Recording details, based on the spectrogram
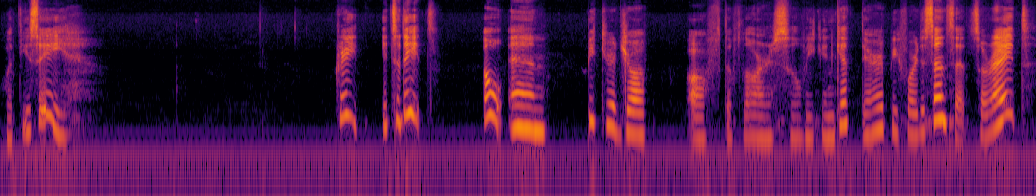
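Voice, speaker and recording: A woman's voice: fairly high pitch, sing-song, moderate pace. A woman playing a smug, theatrical young supervillain who schemes playfully in an audio roleplay diary. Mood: feigned charm. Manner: theatrical, playful, self-satisfied, drifting into conspiratorial whispers.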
